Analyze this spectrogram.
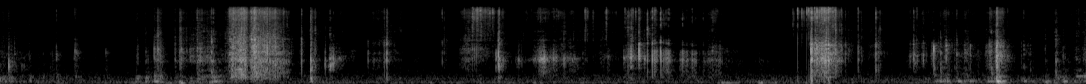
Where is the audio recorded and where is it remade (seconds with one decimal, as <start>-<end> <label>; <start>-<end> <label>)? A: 0.0-1.2 recorded; 1.2-1.9 remade; 1.9-10.9 recorded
